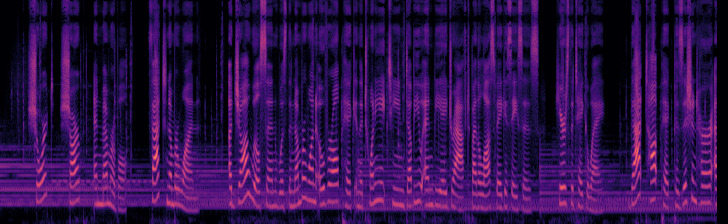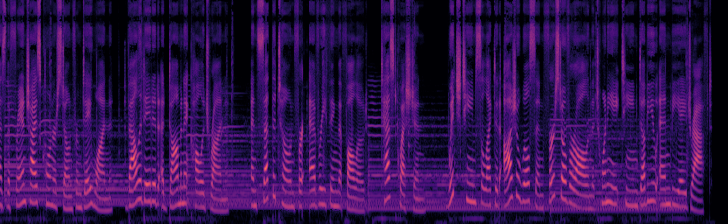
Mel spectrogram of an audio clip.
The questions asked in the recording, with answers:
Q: Which team selected Ajaja Wilson first overall in the 2018 WNBA draft?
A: Correct answer. Las Vegas Aces.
